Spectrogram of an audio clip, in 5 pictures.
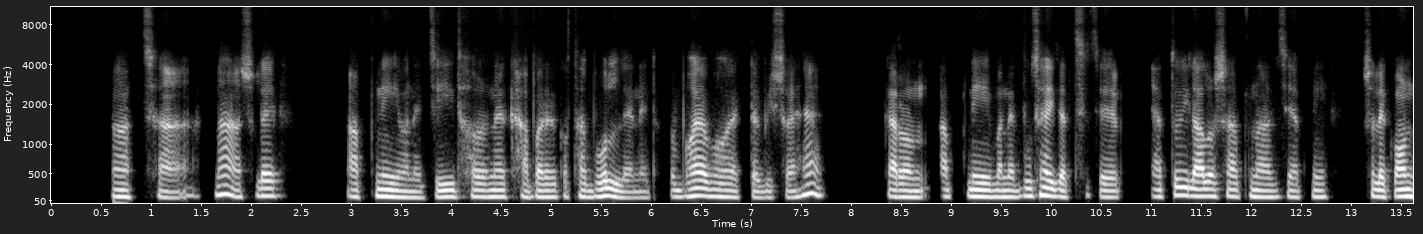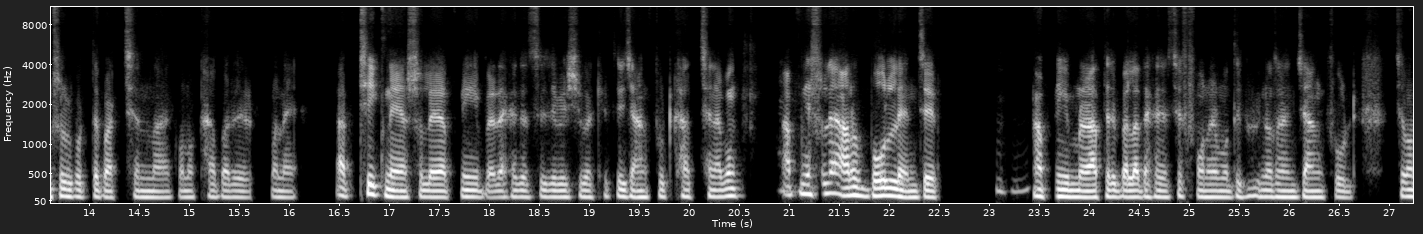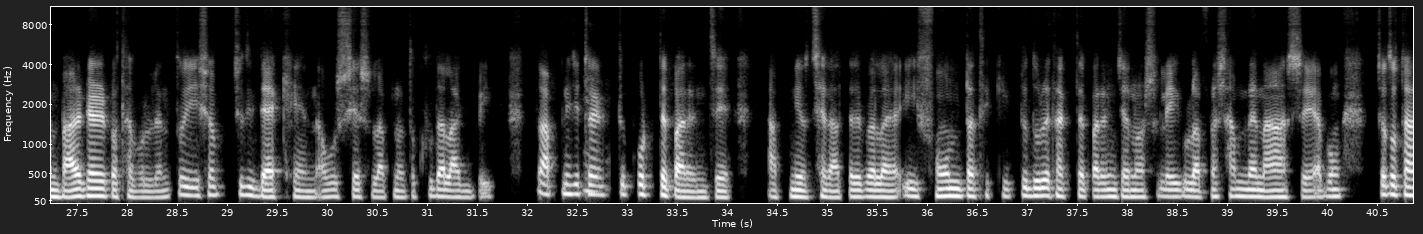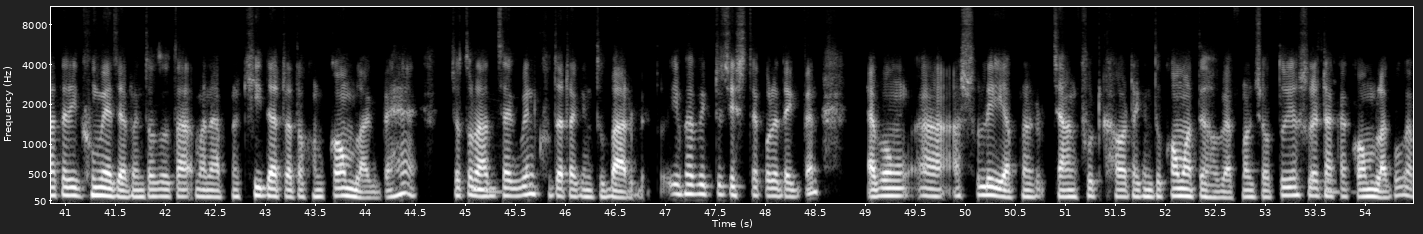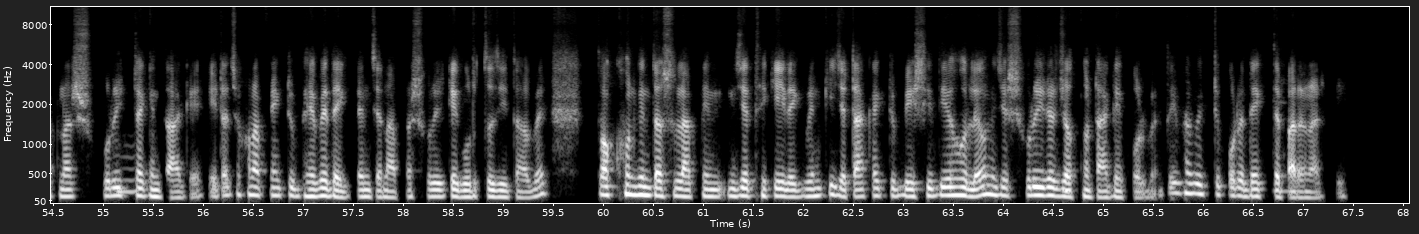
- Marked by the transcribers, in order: tapping
- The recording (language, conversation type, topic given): Bengali, advice, চিনি বা অস্বাস্থ্যকর খাবারের প্রবল লালসা কমাতে না পারা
